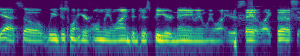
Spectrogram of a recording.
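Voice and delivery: usual speaking voice

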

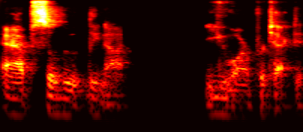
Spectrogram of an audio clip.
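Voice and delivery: very soft, hushed, calm and stern tone. Retelling the voice that answered in her channeling: imitating a calm, stern, confident voice. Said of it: "a very calm but stern and confident voice".

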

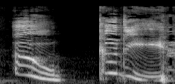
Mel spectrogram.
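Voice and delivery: very high, swooping, said through a laugh. Dr. Dead responds to his goon's report, laughing. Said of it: "Dead laughed".

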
